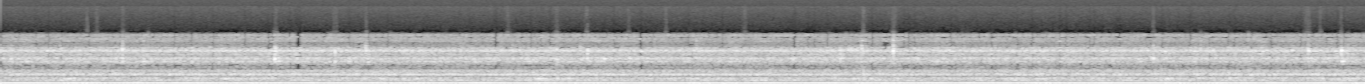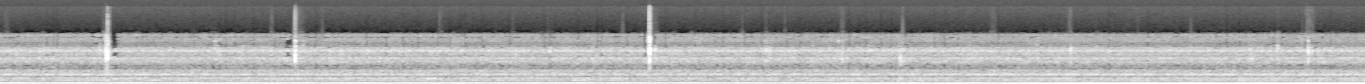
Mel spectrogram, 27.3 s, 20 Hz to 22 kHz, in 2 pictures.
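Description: Gildemeister CTX 400 S2 CNC lathe turning a metal workpiece: a steady machine hum with a few sharp ticks in the middle, growing a little louder near the end.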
